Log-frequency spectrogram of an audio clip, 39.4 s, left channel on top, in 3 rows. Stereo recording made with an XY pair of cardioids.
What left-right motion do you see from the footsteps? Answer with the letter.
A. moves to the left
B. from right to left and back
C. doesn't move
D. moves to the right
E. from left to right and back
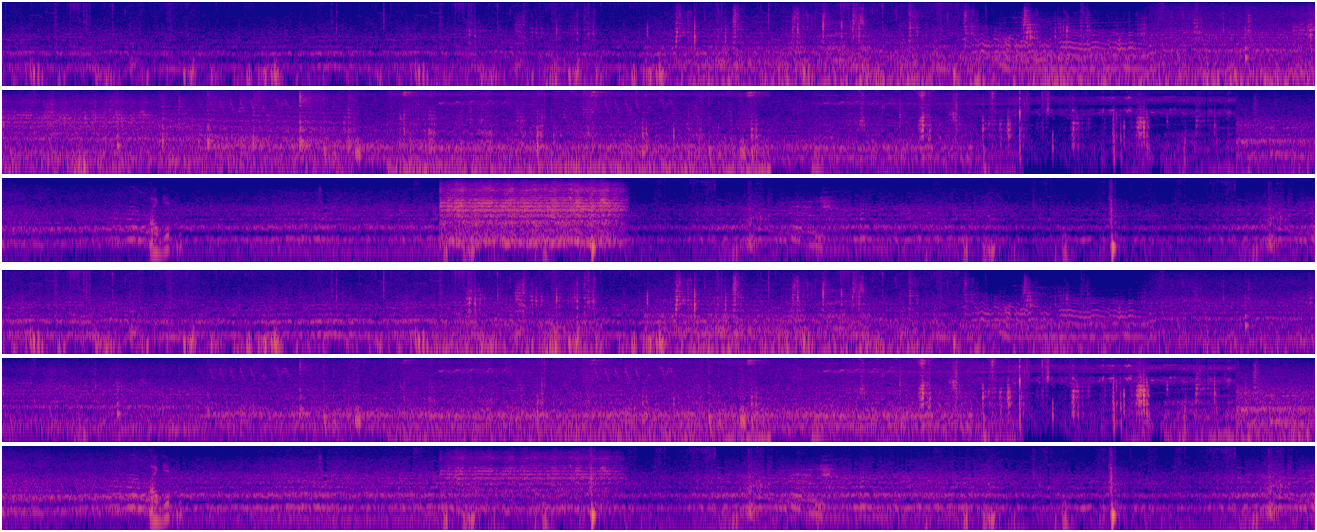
B.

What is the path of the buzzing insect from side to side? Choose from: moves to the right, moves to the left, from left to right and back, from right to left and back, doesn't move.
from right to left and back.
